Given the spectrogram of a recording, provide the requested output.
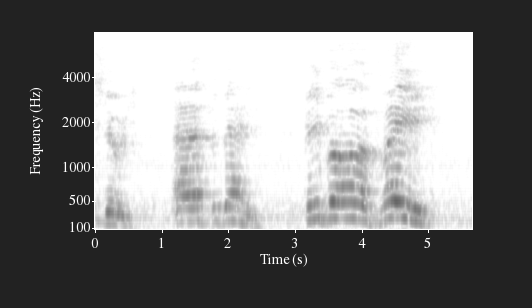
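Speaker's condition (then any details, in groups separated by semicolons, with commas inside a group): Cerebral palsy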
